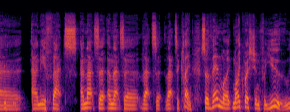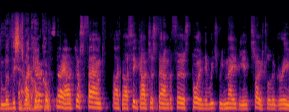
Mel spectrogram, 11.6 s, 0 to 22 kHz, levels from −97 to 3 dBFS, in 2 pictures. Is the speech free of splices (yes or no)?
no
